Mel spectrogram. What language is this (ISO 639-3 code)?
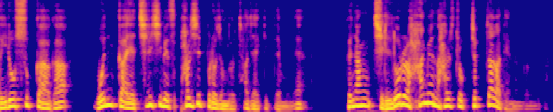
kor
